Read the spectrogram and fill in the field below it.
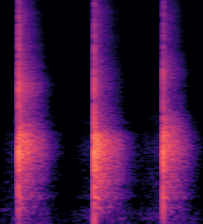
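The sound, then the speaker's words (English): A slow, deliberate round of applause from a single pair of hands, given as a reaction to WWE's choice of main event for Extreme Rules: three sharp, loud claps spaced evenly about three-quarters of a second apart, each fading quickly, with no voices. “That's called a round of applause for WWE finally making the decision that makes sense, putting arguably the two best workers in the industry today on the main event where they belong.”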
